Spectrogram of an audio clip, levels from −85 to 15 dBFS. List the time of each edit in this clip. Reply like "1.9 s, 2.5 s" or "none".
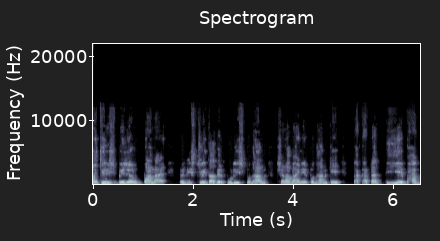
none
